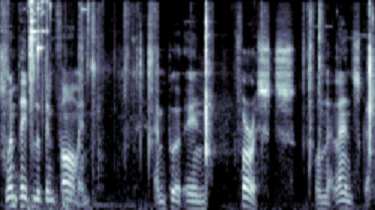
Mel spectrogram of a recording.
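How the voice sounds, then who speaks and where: With noticeable background noise behind him, a man with a southeast English accent speaks at a moderate pace and medium pitch, taking long, frequent pauses. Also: ordinary pitch variation. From southeast England. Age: 50s. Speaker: flintknapper and prehistoric skills teacher. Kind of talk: live-stream tutorial with chat replies. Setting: live stream. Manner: casual, hesitant with many fillers.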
